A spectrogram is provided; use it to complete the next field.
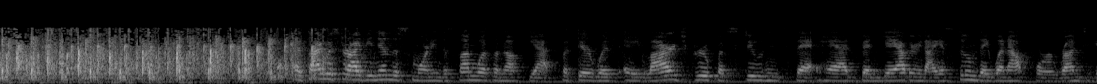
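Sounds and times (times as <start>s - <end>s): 
audience round of applause: 0.0s - 3.3s
speech: 3.2s - 10.9s.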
